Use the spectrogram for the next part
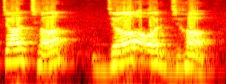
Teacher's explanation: स्पर्श संघर्षी के अंतर्गत च, छ, ज और झ। यह जो चार वर्ण है वह स्पर्श संघर्षी के अंतर्गत आते हैं।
